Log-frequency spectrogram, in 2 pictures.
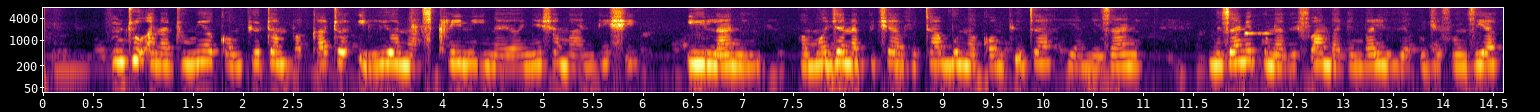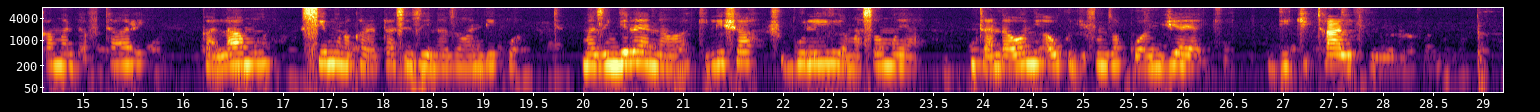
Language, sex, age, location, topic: Swahili, female, 18-24, Nairobi, education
